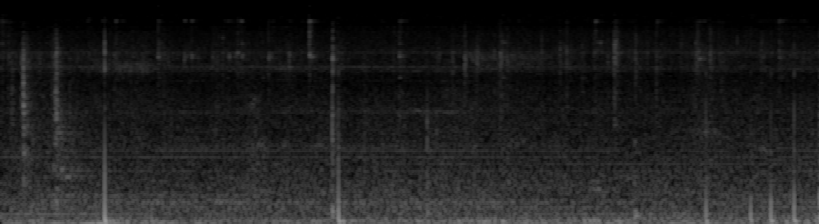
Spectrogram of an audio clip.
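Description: A few scattered sharp clicks and taps over a low steady rumble: a small dog's claws and paws on the patio and walk as it moves about, with more taps close together near the end.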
